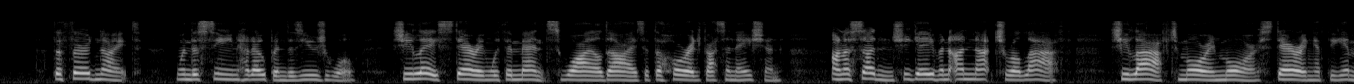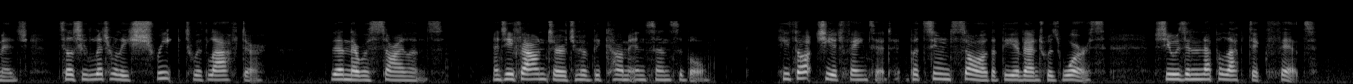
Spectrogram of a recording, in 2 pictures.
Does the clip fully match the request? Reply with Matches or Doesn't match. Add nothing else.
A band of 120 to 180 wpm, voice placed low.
Doesn't match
